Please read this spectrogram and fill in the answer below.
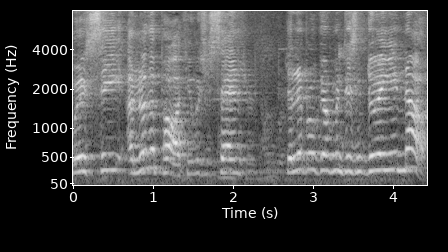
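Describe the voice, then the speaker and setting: A man's extremely high voice at a moderate pace, fairly even in intonation but with big swings in loudness, over noticeable background noise. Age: 70s. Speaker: audience member asking a question. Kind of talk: public question at debate.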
